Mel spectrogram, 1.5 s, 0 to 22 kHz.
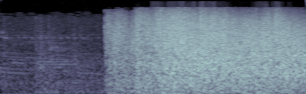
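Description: Gatling guns opening fire in the strategy game Total War: Shogun 2 Fall of the Samurai, a sudden onset into a dense, continuous roar of rapid gunfire that holds loud to the end.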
